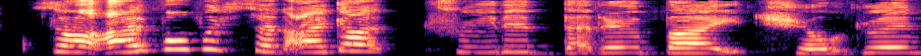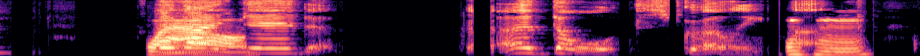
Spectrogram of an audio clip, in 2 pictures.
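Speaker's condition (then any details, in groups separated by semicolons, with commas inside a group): Cerebral palsy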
